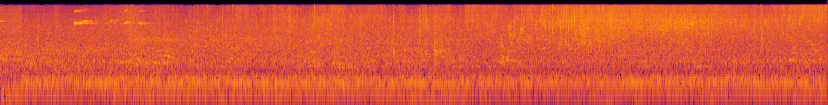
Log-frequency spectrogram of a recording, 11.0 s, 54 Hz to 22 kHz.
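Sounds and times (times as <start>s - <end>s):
food deep-frying in oil: 2.4s - 11.0s.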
